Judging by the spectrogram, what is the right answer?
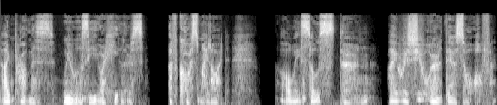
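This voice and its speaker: An older Japanese woman, frail and devoted, voices a caretaker and herbalist in a heavily acted video game drama. Her slightly low voice is husky and breathy, gentle and wistful, with a slow, halting delivery. The studio sound is clean with no echo.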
